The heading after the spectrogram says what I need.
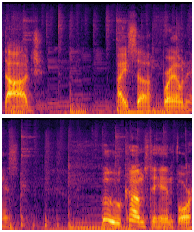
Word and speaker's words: Isa Briones: That's pronounced Dodge. Isa Briones.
